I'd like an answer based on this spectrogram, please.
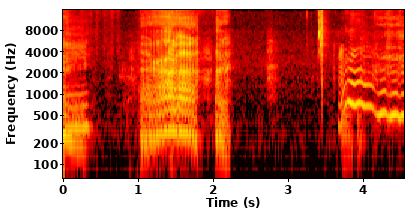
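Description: Small dog grumbling and whining: a rough grumble that rises and falls about a second in, then a higher, wavering whine that slides down in pitch near the end.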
